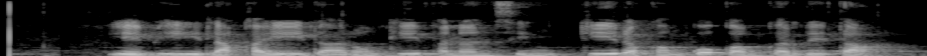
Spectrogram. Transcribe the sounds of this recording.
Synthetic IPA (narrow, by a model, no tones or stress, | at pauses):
jeːbʱiɪlaːqaːiɪd̪aːɾõkifʰɐnãːnsɪ̃ŋɡkiɾɐkəmkokɐmkɐɾd̪eːt̪aː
